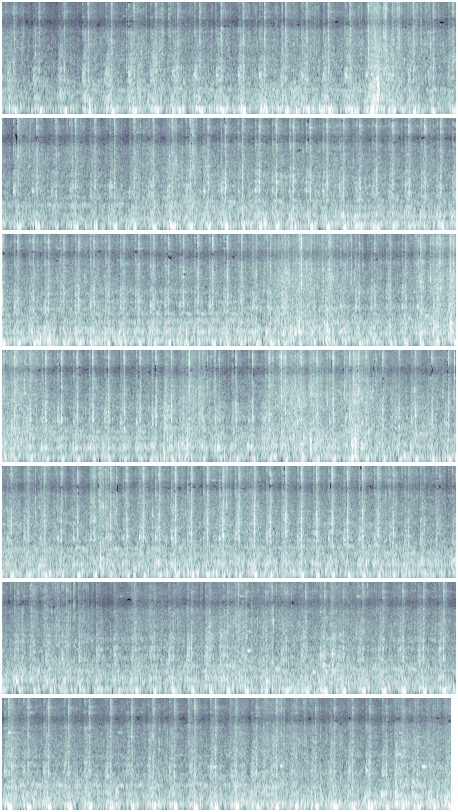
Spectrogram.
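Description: Single-cylinder diesel engine of a two-wheel walking tractor chugging steadily under load with a rapid, even beat, with a few sharp knocks scattered through.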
